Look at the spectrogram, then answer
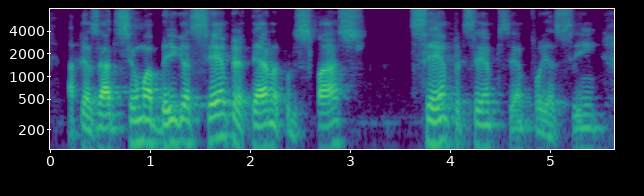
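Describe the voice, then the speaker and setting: A man speaks at a moderate pace with a medium pitch and vocal fry. His loudness swings a lot. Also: ordinary pitch variation. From Porto Alegre, southern Brazil. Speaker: rock musician, saxophonist and singer. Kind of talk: interview.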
